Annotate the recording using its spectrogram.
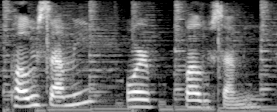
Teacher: this one is a softer P sound, making almost a B sound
